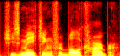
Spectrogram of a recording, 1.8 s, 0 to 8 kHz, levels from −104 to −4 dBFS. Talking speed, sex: 165 wpm, male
